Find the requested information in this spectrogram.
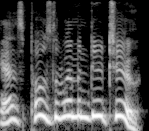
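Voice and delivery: high, goofy put-on voice; mock dim voice. Agreeing about the women, in a high goofy voice. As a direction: say it like a clueless goof. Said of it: "He's like".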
